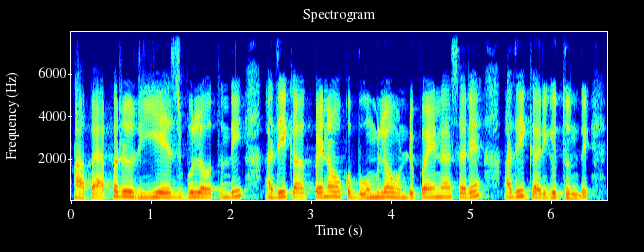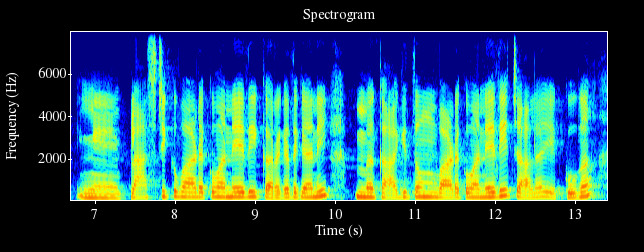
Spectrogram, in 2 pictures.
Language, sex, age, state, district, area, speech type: Telugu, female, 45-60, Andhra Pradesh, Anakapalli, rural, spontaneous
